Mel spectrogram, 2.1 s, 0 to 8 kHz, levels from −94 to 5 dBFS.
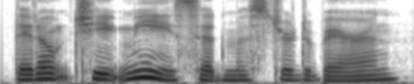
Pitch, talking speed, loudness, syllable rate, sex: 180 Hz, 230 wpm, -17 LUFS, 4.8 syllables/s, female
